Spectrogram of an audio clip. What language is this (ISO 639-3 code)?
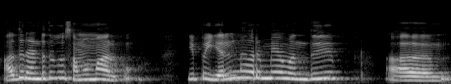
tam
